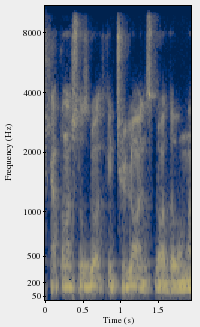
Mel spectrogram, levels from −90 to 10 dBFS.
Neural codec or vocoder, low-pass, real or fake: none; 9.9 kHz; real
